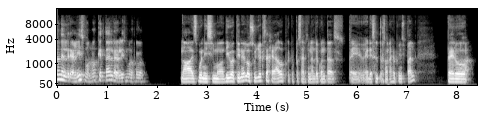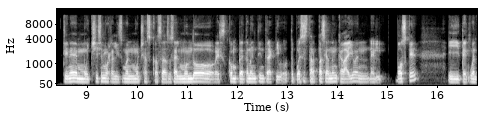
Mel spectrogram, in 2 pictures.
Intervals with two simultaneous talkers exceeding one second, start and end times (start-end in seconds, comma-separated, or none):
none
